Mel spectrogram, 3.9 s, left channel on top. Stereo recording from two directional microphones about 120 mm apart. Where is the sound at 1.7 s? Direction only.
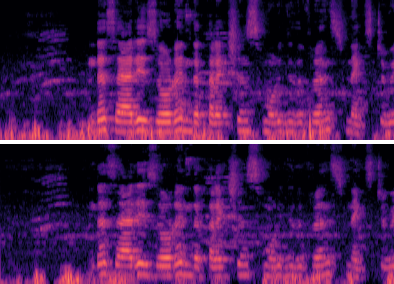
60° left (ahead or behind).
